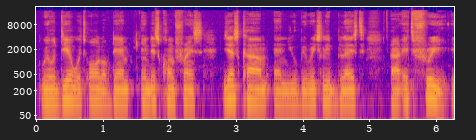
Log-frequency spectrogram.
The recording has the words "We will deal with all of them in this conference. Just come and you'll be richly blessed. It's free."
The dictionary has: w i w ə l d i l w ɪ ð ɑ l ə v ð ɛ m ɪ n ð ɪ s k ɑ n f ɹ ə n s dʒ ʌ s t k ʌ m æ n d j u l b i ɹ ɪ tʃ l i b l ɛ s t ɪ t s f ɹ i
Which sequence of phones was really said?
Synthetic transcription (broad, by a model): w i w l d i l w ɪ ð ɑ l ə v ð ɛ m ɪ n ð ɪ s k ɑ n f ɹ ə n s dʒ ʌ s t k ʌ m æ n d j u l b i ɹ ɪ tʃ l i b l ɛ s t ɪ t s f ɹ i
